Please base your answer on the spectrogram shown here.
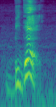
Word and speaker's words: bidet: And remember, when you're pronouncing bidet, do not use the T, or the French will have a shit fit over it.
